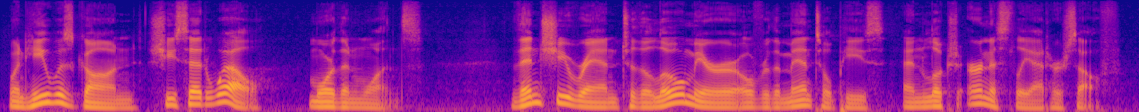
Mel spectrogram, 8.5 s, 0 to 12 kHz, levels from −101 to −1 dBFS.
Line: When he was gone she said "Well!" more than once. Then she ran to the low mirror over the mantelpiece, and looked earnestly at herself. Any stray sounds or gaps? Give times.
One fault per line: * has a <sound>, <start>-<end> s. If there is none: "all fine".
all fine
